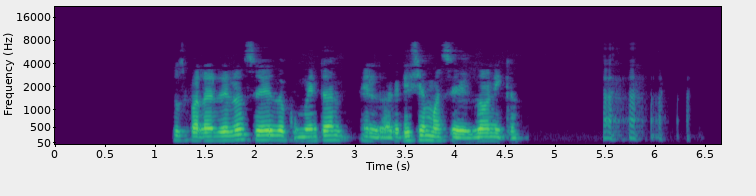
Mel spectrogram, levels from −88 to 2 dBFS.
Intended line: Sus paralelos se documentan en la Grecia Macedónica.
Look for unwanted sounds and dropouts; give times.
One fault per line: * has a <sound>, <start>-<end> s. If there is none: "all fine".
* has a laugh, 5.5-6.4 s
